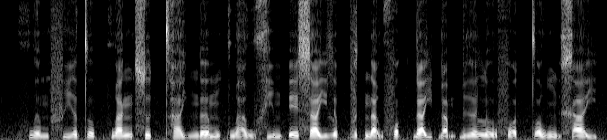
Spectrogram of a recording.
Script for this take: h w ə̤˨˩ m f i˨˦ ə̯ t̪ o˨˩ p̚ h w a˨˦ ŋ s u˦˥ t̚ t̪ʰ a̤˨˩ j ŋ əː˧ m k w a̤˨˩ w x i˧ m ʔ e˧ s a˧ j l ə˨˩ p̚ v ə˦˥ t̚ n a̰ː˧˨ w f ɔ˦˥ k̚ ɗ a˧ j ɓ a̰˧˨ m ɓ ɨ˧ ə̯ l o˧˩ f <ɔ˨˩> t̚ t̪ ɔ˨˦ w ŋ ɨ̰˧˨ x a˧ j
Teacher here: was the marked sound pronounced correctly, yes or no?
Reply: yes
